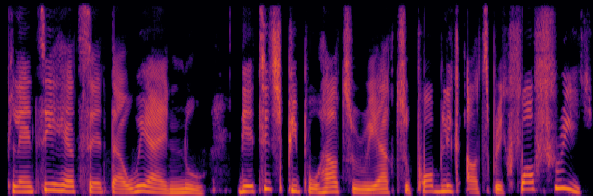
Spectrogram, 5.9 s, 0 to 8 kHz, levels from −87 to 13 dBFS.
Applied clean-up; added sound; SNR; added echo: none; none; none; none.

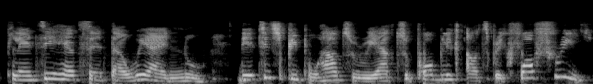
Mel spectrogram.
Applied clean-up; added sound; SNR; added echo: none; none; none; reverberation time 0.2 s.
